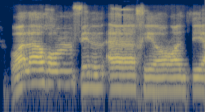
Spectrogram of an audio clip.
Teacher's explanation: Walahum fil akhirah, mim mati ketemu fa, izhar syafawi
